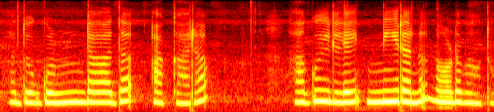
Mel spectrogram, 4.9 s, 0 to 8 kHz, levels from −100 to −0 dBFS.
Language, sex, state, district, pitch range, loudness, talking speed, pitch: Kannada, female, Karnataka, Koppal, 265-295 Hz, -13 LUFS, 85 wpm, 275 Hz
